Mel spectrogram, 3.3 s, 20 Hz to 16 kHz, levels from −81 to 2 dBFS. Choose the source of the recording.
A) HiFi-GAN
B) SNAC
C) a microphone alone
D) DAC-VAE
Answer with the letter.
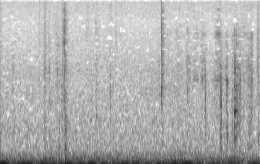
C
